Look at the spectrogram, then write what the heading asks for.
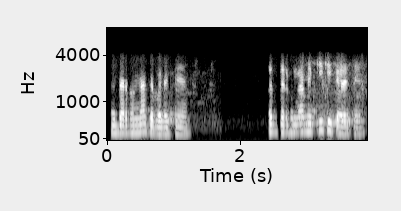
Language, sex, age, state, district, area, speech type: Maithili, male, 30-45, Bihar, Purnia, rural, conversation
